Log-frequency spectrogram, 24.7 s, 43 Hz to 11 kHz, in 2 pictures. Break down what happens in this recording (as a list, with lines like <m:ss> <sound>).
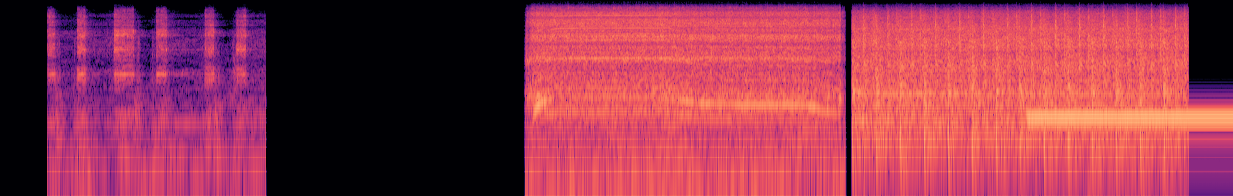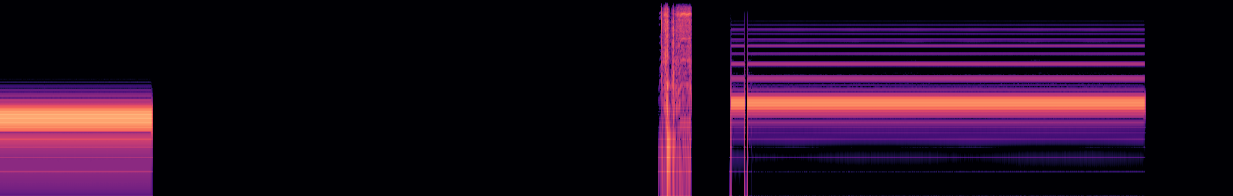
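0:00 the sound of a printer
0:05 a drill can be heard
0:09 there is an engine
0:10 a sine wave is heard
0:19 the sound of a single-lens reflex camera
0:20 a busy signal can be heard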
